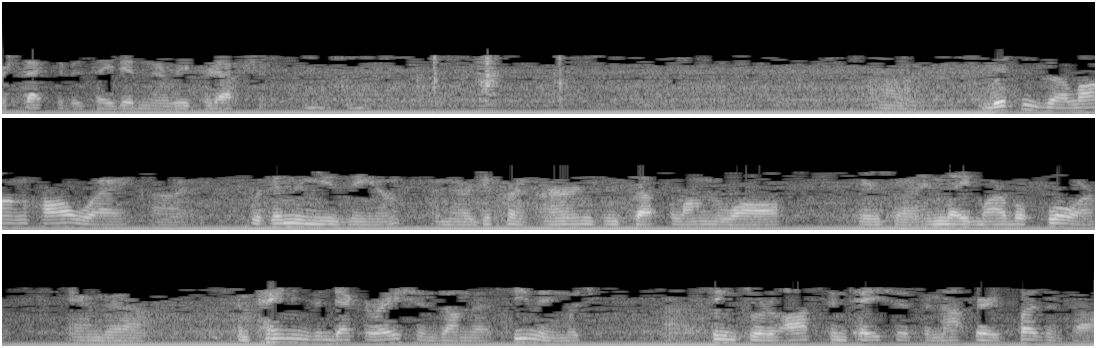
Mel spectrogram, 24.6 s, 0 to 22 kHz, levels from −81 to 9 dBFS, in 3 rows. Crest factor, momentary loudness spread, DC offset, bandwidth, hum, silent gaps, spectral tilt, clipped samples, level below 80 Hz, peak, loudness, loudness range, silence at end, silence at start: 14 dB; 9 LU; under 0.1%; 4 kHz; 60 Hz at -20 dBFS; none; -10.5 dB/octave; under 0.1%; -22 dBFS; 0 dBFS; -16 LUFS; 4 LU; 0 s; 0 s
